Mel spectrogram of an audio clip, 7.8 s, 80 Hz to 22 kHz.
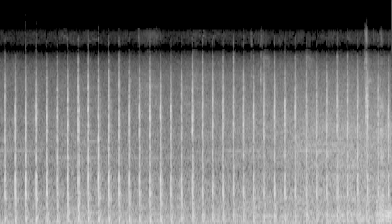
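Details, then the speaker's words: Chrysler 300: rapid, steady clicking knock from behind the dashboard, about two or three a second, suspected blend door actuator motor; knocking inside dashboard. "in there I thought I had mice playing the drums or something sounds like a blend door motor"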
